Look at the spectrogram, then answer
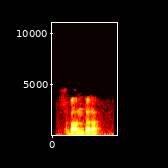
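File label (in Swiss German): "wandala", Alsatian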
